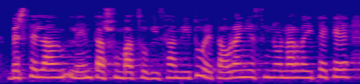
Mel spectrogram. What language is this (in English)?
Basque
